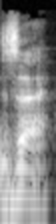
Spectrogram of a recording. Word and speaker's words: ζ: also the zeta, because if you say z, there's a little bit of a D sound at the end, z, or a theta.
